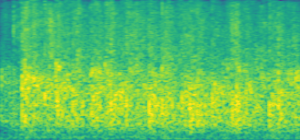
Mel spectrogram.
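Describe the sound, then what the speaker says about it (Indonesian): Dense, loud applause from a live audience at a public event, a steady wash of many hands clapping together with no voices on top. "tepuk tangannya boleh"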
